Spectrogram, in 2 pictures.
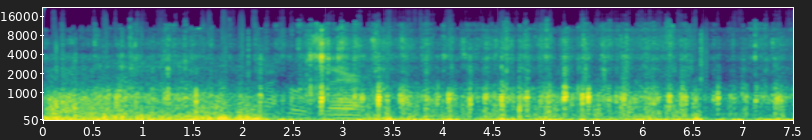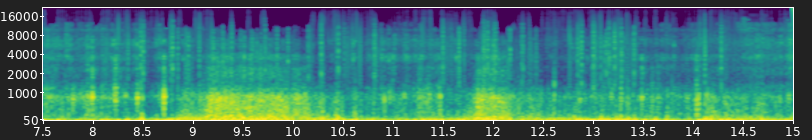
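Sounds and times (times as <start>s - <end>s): footstep-like crunches: 0.0s - 6.8s
wind buffeting microphone: 0.0s - 15.0s.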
